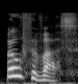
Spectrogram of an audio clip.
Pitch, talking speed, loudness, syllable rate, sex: 280 Hz, 230 wpm, -16 LUFS, 4.6 syllables/s, female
